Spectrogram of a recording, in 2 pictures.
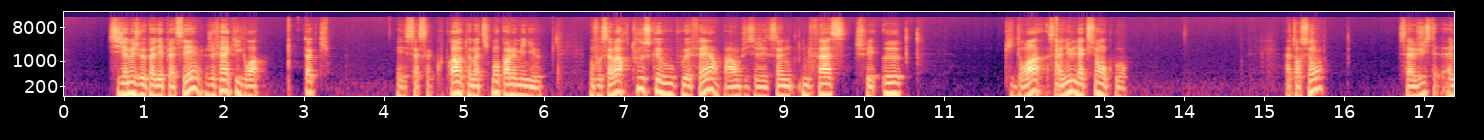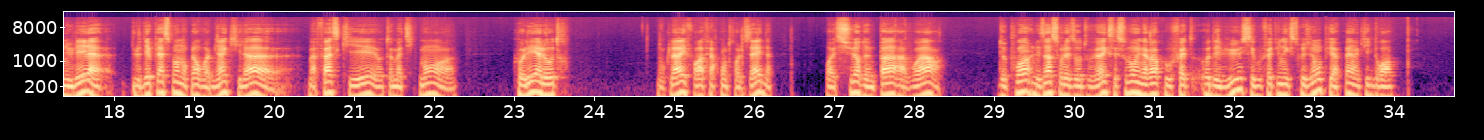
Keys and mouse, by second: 9.3 3, 9.5 click, 10.5 e, 15.6 g, 25.9 ctrl+z, 26.5 ctrl+z, 31.0 e.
